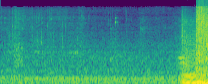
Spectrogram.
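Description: Steady rushing wind noise on the microphone of a camera carried on a moving horse, with a faint low hum. Loud music with a heavy beat cuts in suddenly near the end.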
